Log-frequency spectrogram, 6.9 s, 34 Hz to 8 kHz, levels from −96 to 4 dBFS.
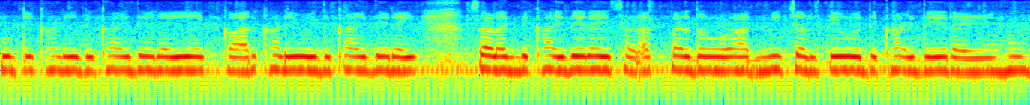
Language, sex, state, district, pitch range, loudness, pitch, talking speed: Hindi, female, Bihar, Purnia, 205-215 Hz, -13 LUFS, 210 Hz, 210 wpm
